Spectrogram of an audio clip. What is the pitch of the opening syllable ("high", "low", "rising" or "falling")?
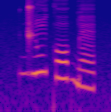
high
